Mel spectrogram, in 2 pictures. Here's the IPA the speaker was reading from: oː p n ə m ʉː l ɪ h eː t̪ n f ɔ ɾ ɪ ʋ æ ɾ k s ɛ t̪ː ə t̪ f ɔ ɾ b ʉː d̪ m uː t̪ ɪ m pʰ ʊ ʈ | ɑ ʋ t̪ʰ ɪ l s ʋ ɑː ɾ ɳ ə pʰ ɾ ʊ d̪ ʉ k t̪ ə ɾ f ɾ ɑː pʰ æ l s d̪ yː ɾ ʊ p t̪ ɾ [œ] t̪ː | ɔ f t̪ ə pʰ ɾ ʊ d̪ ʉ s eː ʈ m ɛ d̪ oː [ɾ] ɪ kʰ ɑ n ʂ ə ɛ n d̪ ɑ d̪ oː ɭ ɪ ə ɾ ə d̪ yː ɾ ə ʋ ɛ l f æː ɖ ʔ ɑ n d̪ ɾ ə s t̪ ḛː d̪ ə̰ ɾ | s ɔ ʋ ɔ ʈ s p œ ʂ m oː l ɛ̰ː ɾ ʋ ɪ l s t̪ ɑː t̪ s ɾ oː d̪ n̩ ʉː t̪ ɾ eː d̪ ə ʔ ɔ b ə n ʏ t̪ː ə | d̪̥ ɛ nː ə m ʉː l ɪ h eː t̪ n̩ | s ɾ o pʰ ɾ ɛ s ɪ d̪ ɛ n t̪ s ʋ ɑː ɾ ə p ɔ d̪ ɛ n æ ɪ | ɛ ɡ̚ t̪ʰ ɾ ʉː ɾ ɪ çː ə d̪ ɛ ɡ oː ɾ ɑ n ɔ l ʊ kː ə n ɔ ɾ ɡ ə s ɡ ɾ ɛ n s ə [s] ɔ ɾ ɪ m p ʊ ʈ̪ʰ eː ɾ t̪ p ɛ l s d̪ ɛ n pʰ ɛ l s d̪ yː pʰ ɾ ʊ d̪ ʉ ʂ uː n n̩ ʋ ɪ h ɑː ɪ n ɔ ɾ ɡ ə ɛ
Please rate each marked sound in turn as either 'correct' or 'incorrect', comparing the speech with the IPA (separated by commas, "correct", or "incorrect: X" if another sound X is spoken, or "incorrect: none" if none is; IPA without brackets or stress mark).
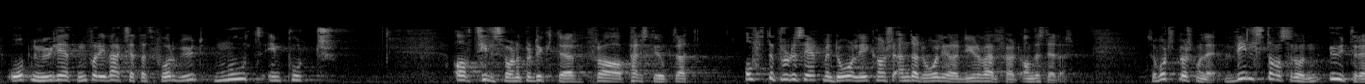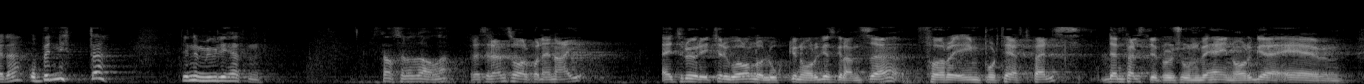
incorrect: ɛ, incorrect: ɭ, incorrect: f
